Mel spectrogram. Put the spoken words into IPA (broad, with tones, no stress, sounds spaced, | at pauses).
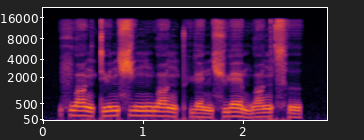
f w ɑ˥˩ ŋ t̪ y˥ n ɕ i˥ ŋ m w ɑ˥˩ ŋ pʰ ɥ ɛ˨˩ n ɕ ɥ ɛ˥˩ m w ɑ˥ ŋ t͡sʰ ɹ̩˨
